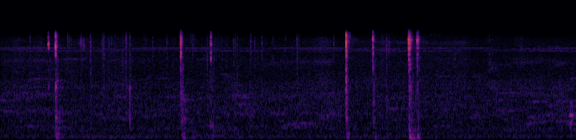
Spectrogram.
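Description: Computer keyboard typing: about ten short, faint keystrokes at an uneven pace, some in quick pairs.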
